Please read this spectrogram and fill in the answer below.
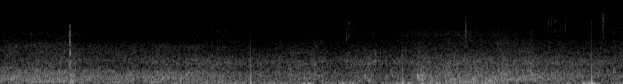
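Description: Wind buffeting the microphone over the steady wash of sea surf, with a few faint small clicks.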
